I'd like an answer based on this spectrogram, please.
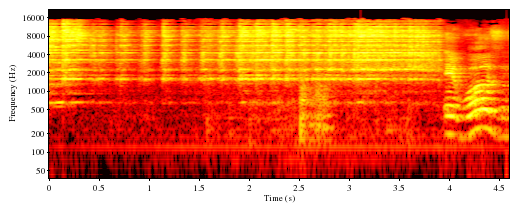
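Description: Bright, continuous jingling of small bells, steady with a fast shimmer through it, that cuts off suddenly about four seconds in.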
